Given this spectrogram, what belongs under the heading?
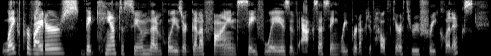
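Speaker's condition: No condition

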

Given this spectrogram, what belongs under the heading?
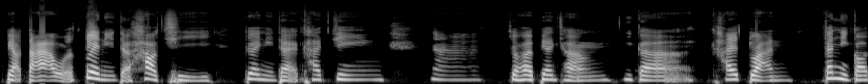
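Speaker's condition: Congenital hearing impairment, congenital cochlear underdevelopment; cannot hear clearly

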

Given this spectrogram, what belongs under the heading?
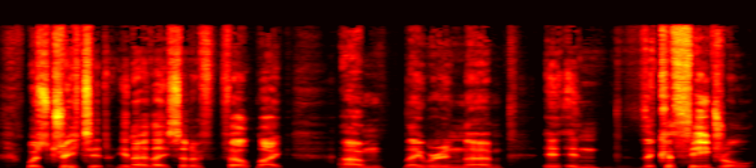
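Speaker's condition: No condition

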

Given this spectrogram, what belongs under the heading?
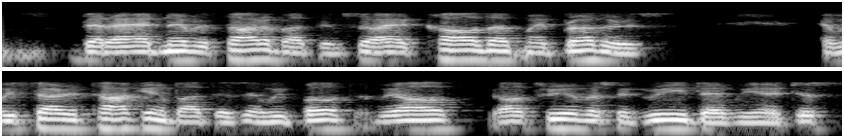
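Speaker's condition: Parkinson's; shaky voice, may stumble on words

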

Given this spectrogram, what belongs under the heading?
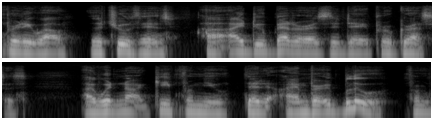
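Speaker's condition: ALS; does better as the day progresses

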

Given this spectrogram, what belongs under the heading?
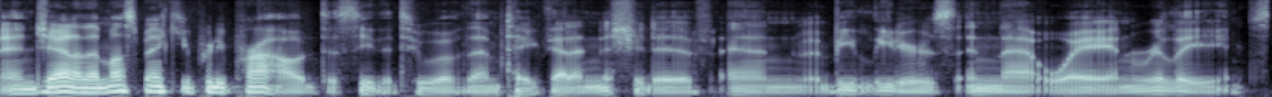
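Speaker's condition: No condition

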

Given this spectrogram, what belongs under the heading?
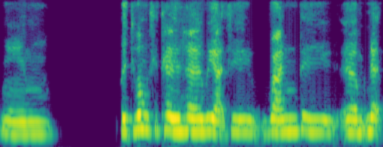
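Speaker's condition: Profoundly deaf, born profoundly deaf; relies on lip reading, needs people facing and speaking normally, no over-enunciating or shouting

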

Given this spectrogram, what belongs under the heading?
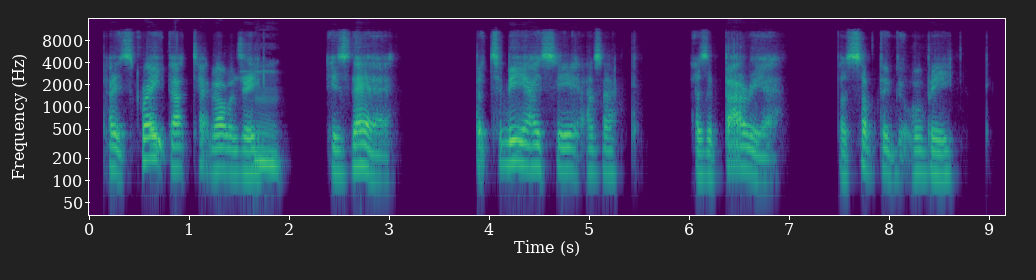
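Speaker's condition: Muscular dystrophy; very slowly progressive muscular dystrophy, severe physical disability, relies on voice control of devices

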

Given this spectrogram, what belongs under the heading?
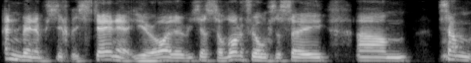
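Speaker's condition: Cleft palate and lip; congenital

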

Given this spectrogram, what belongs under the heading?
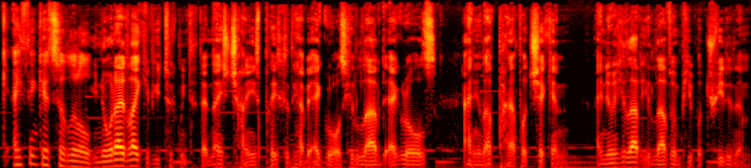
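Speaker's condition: No condition

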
